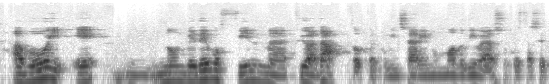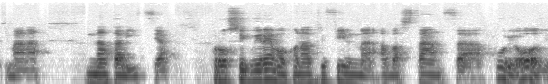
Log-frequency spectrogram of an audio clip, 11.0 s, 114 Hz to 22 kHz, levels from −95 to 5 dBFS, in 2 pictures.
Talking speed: 125 wpm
